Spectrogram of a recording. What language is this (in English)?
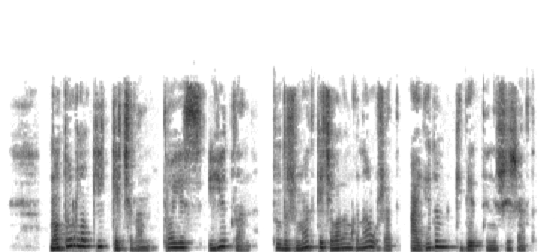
Mari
